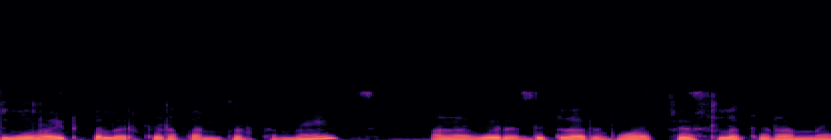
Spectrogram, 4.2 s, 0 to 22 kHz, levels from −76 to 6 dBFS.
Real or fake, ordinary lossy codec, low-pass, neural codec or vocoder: fake; none; none; codec, 16 kHz, 2 kbps, FunCodec, trained on LibriTTS, 25 frames a second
